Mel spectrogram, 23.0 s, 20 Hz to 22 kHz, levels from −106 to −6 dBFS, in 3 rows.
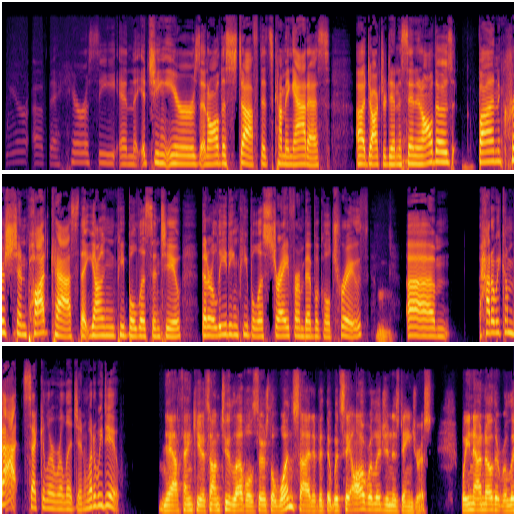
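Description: Truncation distortion on a fade runs from 0.0 to 2.38 s at the start of this speech clip, just before "ears and all the". The fade-in lifts the level, but the gain stage keeps too few bits and adds no dither, which fits about 11-bit resolution. At the quietest part, from 0.0 to 1.24 s, the waveform collapses into a few coarse square steps, so the sound turns gritty.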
